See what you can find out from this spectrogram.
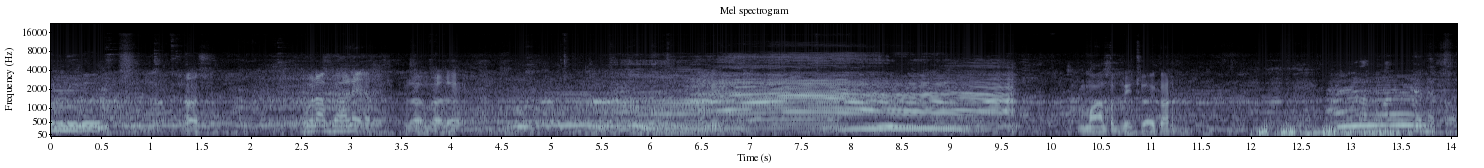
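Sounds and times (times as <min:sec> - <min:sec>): cattle mooing: 0:04.2 - 0:09.7, 0:12.7 - 0:13.8.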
